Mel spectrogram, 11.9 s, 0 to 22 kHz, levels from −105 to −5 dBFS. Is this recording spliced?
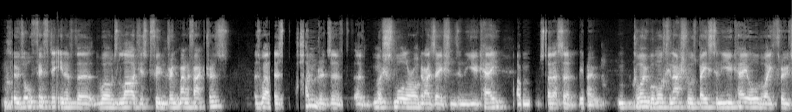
no; 0 cuts

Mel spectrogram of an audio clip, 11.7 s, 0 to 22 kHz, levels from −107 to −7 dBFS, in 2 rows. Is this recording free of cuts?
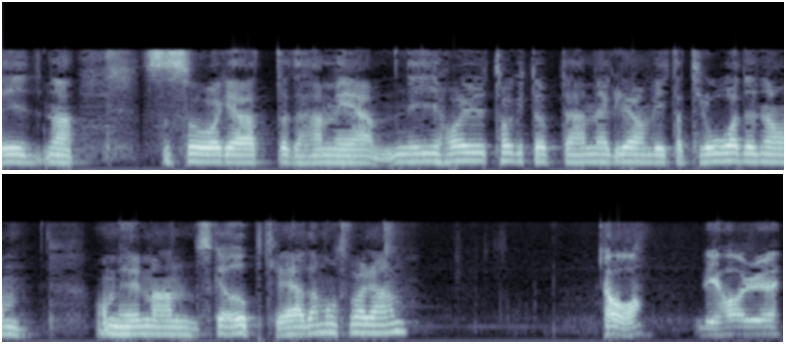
yes; 0 cuts

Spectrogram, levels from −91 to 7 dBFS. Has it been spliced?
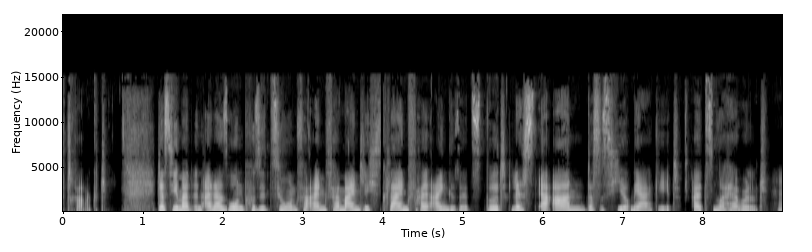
yes; 3 cuts; at 2.0 s, 4.0 s, 7.1 s

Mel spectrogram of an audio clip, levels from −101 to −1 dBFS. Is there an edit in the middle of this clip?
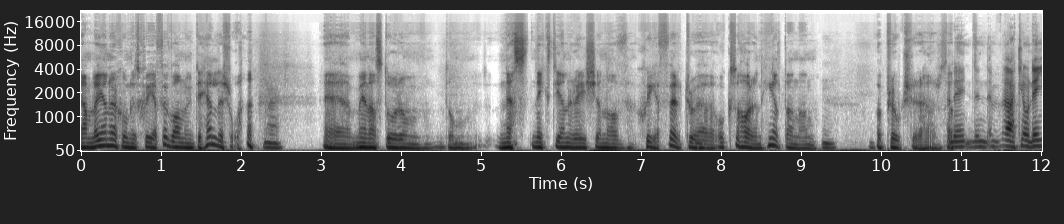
no; 0 cuts

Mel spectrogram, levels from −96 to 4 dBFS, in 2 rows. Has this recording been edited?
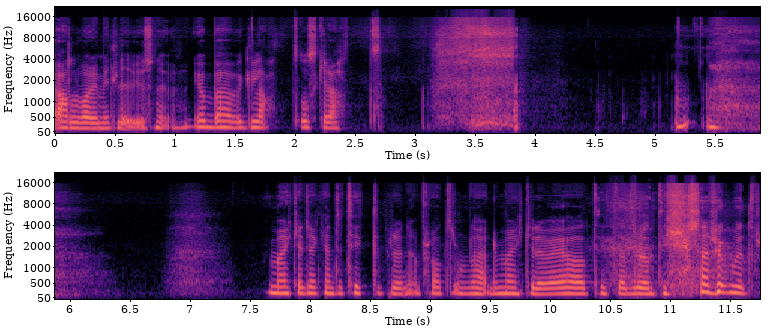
no; 0 cuts

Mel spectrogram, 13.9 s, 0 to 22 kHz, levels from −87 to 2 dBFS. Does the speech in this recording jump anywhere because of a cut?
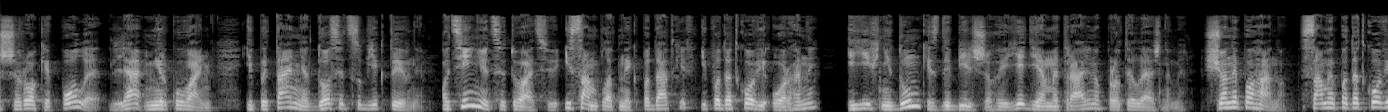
no; 0 cuts

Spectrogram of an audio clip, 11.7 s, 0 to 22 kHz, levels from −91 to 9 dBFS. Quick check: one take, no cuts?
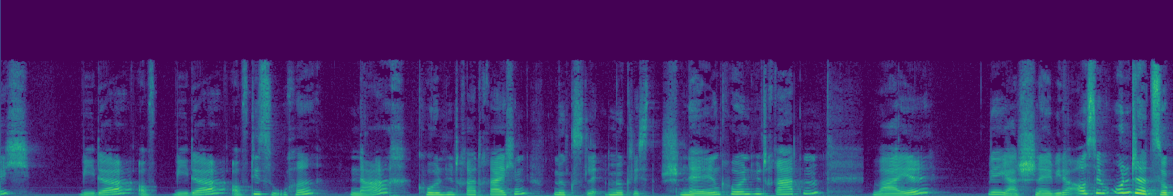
no; 3 cuts; at 1.6 s, 4.1 s, 8.6 s

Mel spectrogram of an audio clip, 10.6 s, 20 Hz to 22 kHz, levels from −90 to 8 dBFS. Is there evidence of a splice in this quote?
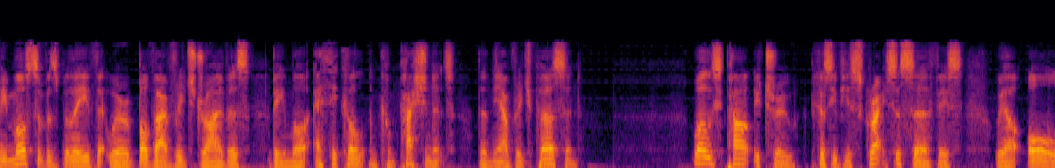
yes; 3 cuts; at 2.7 s, 7.2 s, 8.1 s

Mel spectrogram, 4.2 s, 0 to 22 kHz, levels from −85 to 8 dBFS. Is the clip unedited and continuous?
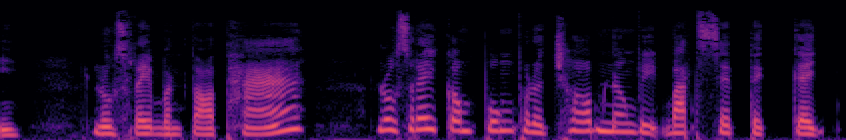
yes; 0 cuts

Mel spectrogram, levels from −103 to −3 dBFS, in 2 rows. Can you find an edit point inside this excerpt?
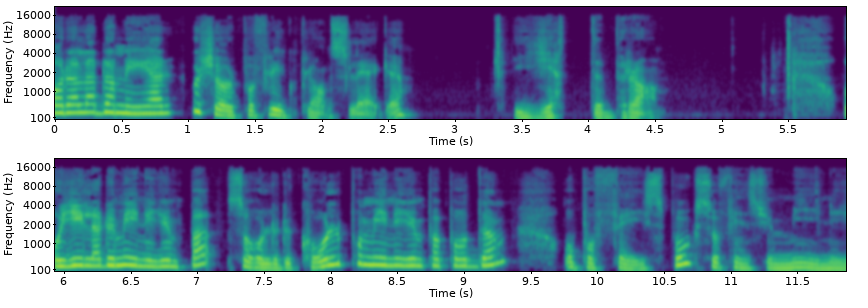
yes; 1 cut; at 1.0 s

